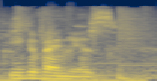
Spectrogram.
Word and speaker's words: Igavanias: Yeah, you said there were two types of Castlevania games, which are Classicvanias and the Igavanias? Is that how it's pronounced? Yeah. Igavanias.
